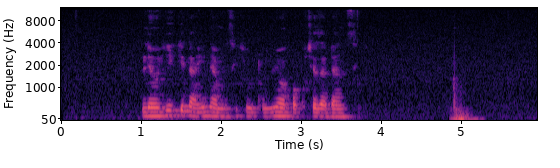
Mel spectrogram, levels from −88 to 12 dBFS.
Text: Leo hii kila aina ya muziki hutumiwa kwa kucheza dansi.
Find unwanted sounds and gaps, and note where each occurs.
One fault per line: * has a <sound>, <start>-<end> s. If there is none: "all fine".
* has a thud, 4.8-5.3 s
